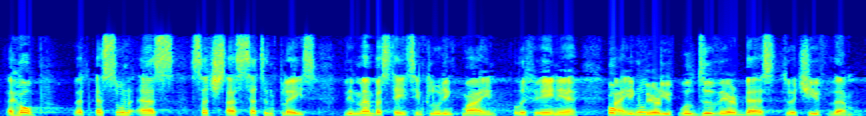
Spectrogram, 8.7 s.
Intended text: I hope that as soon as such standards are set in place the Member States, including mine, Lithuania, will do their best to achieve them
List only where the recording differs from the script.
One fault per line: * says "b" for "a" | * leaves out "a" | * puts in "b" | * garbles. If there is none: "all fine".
* leaves out "standards"
* garbles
